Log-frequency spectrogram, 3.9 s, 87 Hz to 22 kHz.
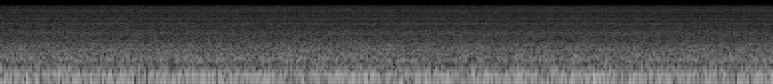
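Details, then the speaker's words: Gas-fired furnace in heating mode after gas valve pressure adjustment, with the manometer reading about 3.47–3.48 against a 3.5 target: steady whooshing airflow and a low, even rumble, no rattles or pulsing. Normal heating with the blower running. "furnaces fired up blower motor kicking we are in the heating mode just wanted to check her again"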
